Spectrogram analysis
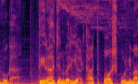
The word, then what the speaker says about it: Paris: पेरिस नहीं, पेरी। तुम्हारा pronunciation भी ना तुम्हारे इरादे की तक।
